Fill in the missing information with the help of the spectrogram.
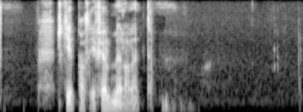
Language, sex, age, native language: Icelandic, male, 30-39, Icelandic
